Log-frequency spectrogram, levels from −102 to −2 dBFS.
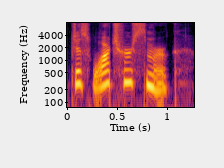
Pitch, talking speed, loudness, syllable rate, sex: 250 Hz, 190 wpm, -18 LUFS, 3.6 syllables/s, female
